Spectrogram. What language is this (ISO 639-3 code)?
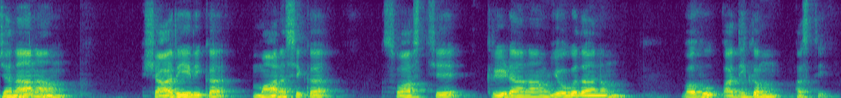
san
